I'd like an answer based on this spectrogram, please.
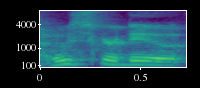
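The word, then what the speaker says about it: Hūsker Dū: i'm pronouncing it right it's hu with one of those things above it s-k-e-r and then do d-u with one of those little things above it so who screw-do is a it's child's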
